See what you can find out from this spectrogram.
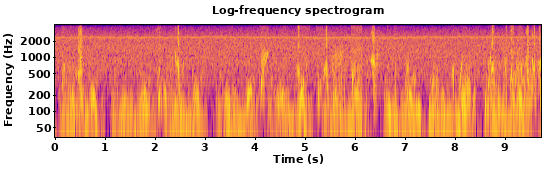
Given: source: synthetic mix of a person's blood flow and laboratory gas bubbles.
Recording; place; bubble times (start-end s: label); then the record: Doppler ultrasound of blood flow; precordium
0.13-0.59 s: bubbles
2.00-2.62 s: bubbles
4.06-4.29 s: bubbles
4.48-4.63 s: bubbles
4.83-5.09 s: bubbles
5.21-5.84 s: bubbles
5.91-6.14 s: bubbles
6.22-6.48 s: bubbles
6.76-6.85 s: bubbles
7.91-8.02 s: bubbles
8.13-8.35 s: bubbles
8.65-9.03 s: bubbles
9.09-9.73 s: bubbles
From the record:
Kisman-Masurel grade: 233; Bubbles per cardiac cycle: several, 3 to 8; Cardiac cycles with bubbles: 50 to 99%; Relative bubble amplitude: loud (0.450 to 0.775); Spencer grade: 3 (all of the cardiac periods contain showers or single bubble signals, but not dominating or overriding the cardiac motion signals); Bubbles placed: anywhere in the cardiac cycle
